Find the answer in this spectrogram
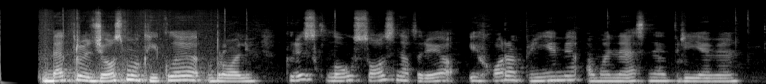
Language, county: Lithuanian, Kaunas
